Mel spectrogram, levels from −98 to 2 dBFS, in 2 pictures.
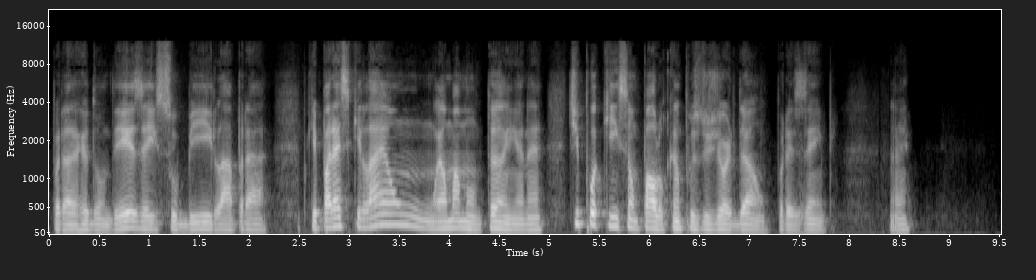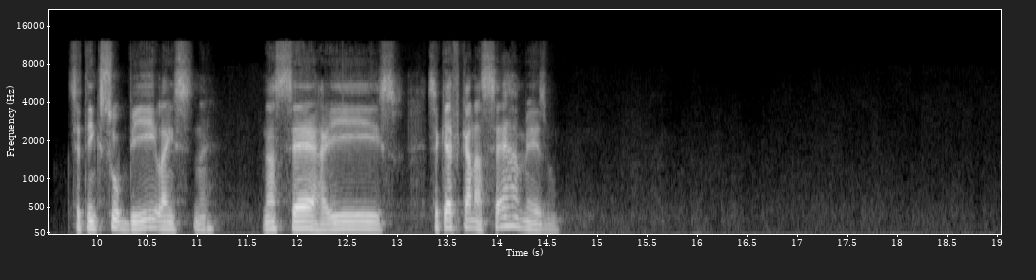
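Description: No technical faults can be heard anywhere in this recording.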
